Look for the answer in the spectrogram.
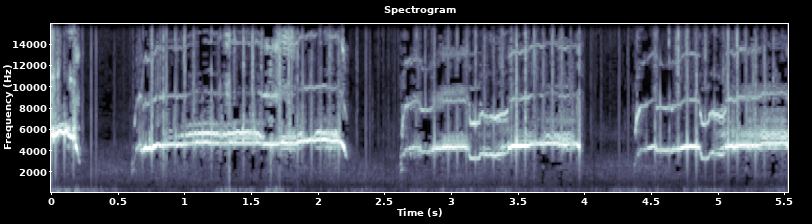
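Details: Nest-camera recording from Southwest Florida, morning of 24 February 2024: a bald eagle mother feeding her eaglet an armadillo breakfast. Long piercing high whistles run in three sustained phrases, each about one to two seconds, over soft low rustle.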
